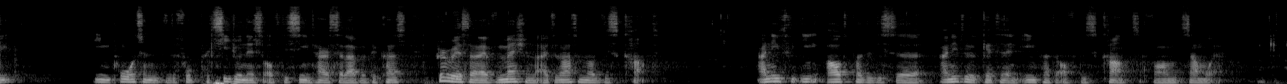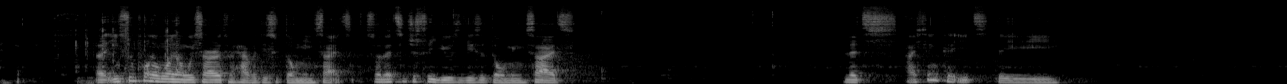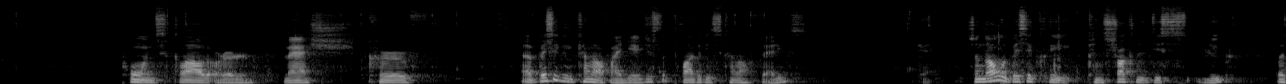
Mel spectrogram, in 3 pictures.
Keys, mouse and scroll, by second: 3.8 n, 4.6-8.2 ctrl+middle drag, 9.1-12.8 middle drag, 12.8 ctrl+a, 17.5 drag, 19.0-20.5 middle drag, 20.5-23.6 drag, 29.3-31.3 drag, 33.2 click, 33.5-35.3 drag, 35.3-38.6 middle drag.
